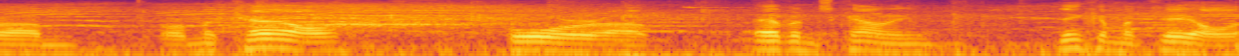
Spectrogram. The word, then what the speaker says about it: Denka McHale: Denka McHale, that's the way she pronounces her name.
